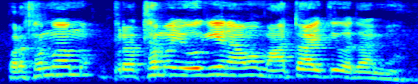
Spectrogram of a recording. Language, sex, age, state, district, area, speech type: Sanskrit, male, 60+, Karnataka, Uttara Kannada, rural, spontaneous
